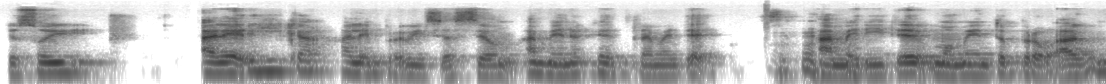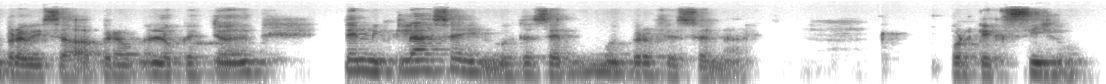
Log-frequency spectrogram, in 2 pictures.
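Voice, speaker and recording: A woman's voice: deep voice, a little fast, creaky, a little mellow. A Venezuelan woman who teaches Spanish and hosts a podcast. She speaks with a Venezuelan accent in an earnest, self-assured way, restarting phrases as she talks on a video call. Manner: earnest, self-assured, with repeated false starts. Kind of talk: casual conversation.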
